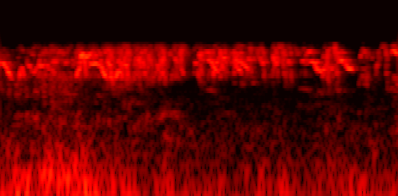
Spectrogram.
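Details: Evening grosbeaks at a bird feeder, a first sighting at this spot: a continuous chatter of overlapping chirps and short warbled calls, thick and busy throughout, with low rumbling background noise.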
